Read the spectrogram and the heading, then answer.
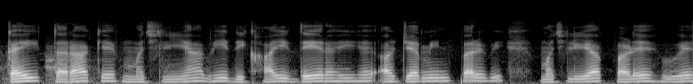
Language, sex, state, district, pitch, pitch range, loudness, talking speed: Hindi, male, Jharkhand, Ranchi, 135 Hz, 120-150 Hz, -17 LUFS, 140 wpm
